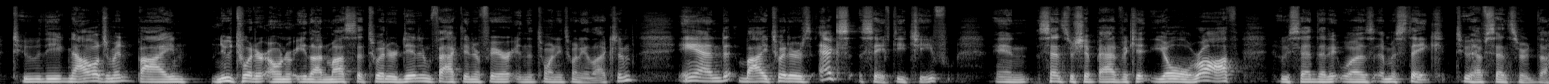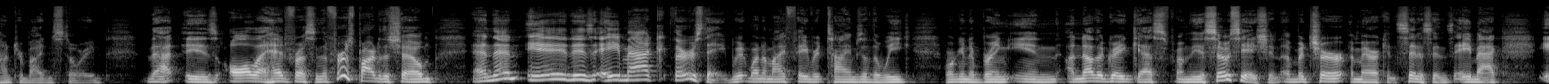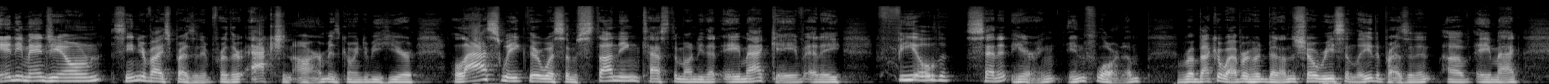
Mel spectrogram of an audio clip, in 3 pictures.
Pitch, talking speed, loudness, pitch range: 125 Hz, 170 wpm, -20 LUFS, 115-140 Hz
